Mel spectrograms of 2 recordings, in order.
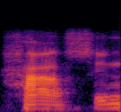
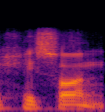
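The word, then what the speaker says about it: حصان: Bukan hasin tapi hison ya. Kalau seperti ini bacanya hasin ya. Ini bukan hasin tapi hison ya. Sodnya yang panjang.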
